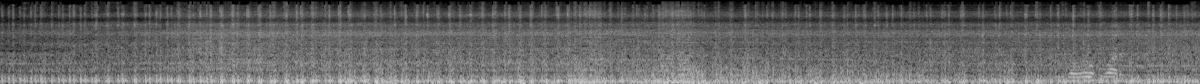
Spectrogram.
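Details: Two-stroke car with dual exhaust pipes, started after spring clean with battery charging and quieter fuel pump: busy crackling two-stroke beat, revving a little and running without stalling. Normal running.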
